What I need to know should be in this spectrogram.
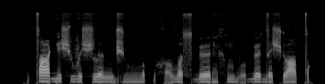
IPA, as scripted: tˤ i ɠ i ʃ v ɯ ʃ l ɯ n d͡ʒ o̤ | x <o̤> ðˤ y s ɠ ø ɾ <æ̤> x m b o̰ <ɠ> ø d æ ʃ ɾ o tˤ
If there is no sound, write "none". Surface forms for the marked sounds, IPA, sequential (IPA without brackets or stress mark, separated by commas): o̰, æ̤, ɠ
